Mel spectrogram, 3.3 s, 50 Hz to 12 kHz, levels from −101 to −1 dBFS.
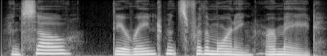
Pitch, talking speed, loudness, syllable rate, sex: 170 Hz, 165 wpm, -15 LUFS, 5.5 syllables/s, female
